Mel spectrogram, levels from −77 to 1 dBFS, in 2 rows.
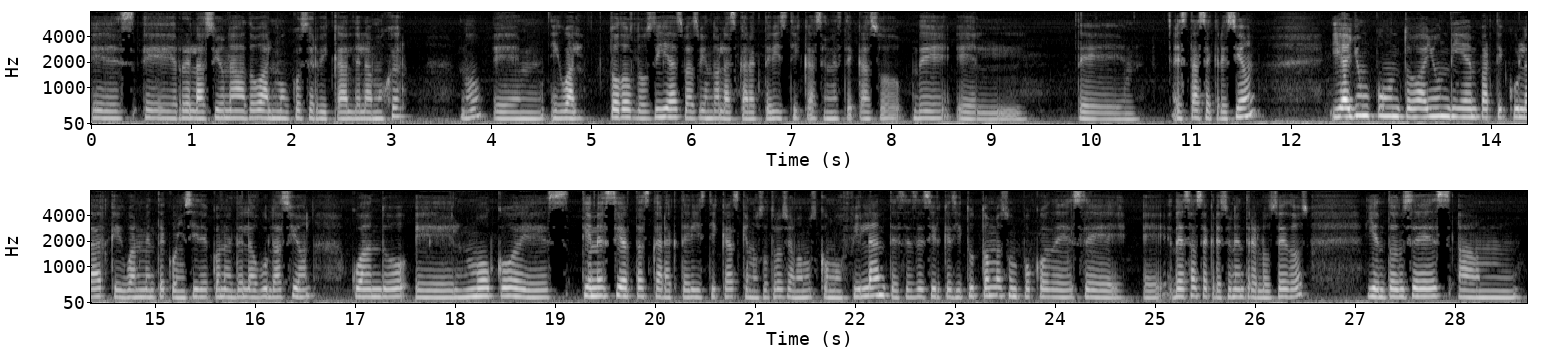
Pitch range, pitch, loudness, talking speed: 180-210 Hz, 195 Hz, -21 LUFS, 160 wpm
